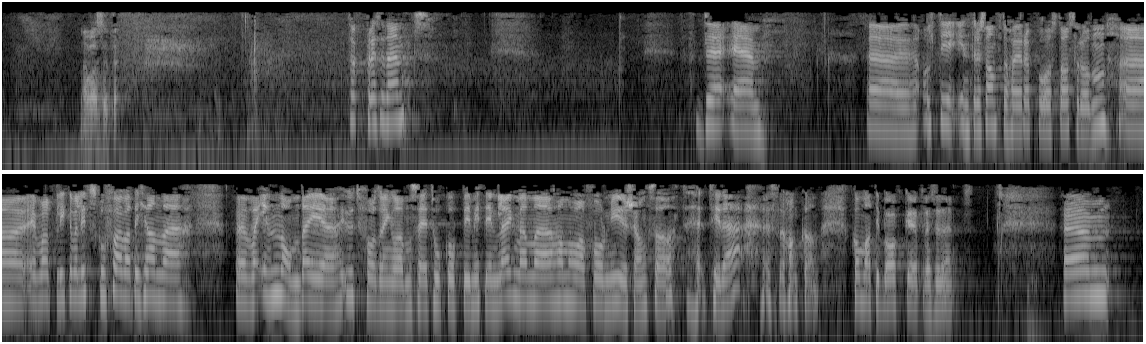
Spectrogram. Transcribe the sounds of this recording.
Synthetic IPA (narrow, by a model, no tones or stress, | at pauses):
nʔæ̰ʋɑsɛt̪ə | t̪ʰɑkːpʰɾɛsɪd̪ɛnt̪ | d̪ɛʔæɾ | ɑlt̪iʔɪnt̪əɾəsɑŋt̪ɔɦœʏɾəpʰɔst̪ɑːt̪sɾoːd̪n̩ | æ̰ʋɑɾʈ̪liːkəʋɛlːɪt̪skʊfːɑœʋəɾɑt̪ɪçːəhɑn | ʋɑɾʔɪnːɔmd̪æɪʉːt̪fɔɾd̪ɾɪŋɑɾd̪n̩sɔmjæɪt̪ʰuːkɔpːɪmɪt̪ːɪnlɛɡːmɛnɦɑnhɑɾfɔɾnyːəʂɑŋsəɾt̪ʰɪld̪ɛsɔɦɑnkʰɑ̰nkʰɔmːɑt̪ʰɪlbɑːkəpʰɾɛsɪd̪ɛnt̪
